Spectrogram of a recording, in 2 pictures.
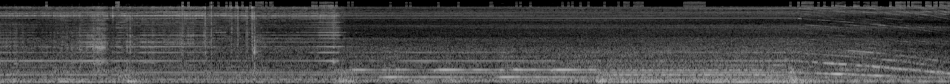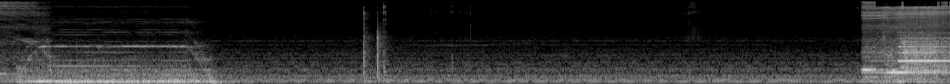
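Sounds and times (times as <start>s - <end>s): power tool motor whining: 18.1s - 19.0s.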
